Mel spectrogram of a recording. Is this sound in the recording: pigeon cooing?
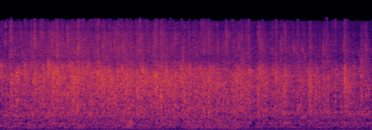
no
